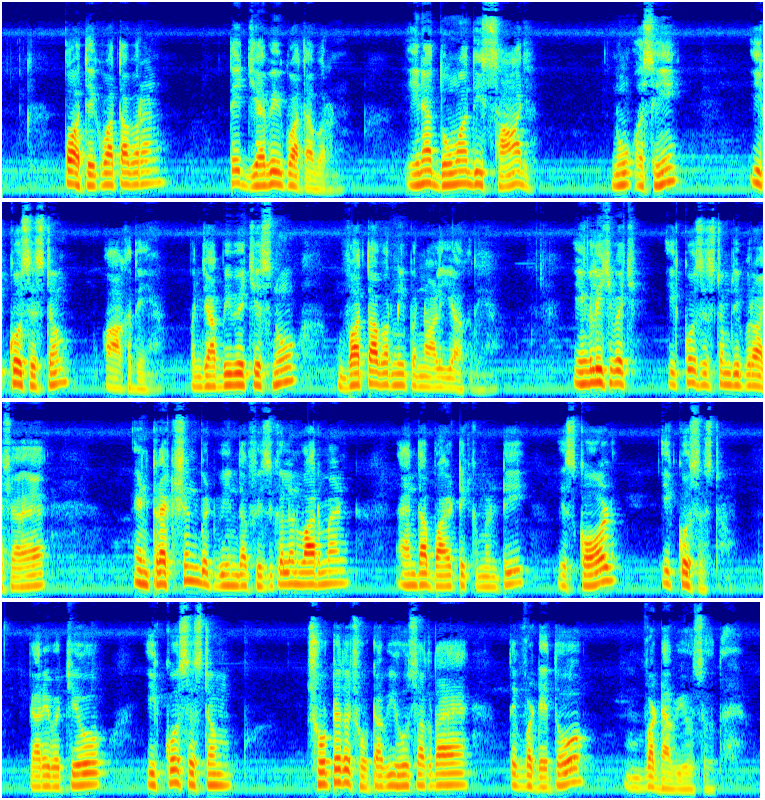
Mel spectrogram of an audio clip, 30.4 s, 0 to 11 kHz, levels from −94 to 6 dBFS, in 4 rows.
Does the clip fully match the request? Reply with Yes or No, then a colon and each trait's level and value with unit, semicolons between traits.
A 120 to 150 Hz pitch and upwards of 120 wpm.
No: medium, 140 Hz; average, 115 wpm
